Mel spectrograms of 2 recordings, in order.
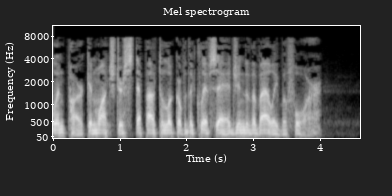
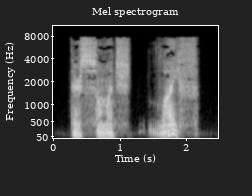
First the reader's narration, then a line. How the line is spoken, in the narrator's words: Mercury whispered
